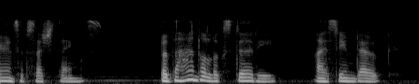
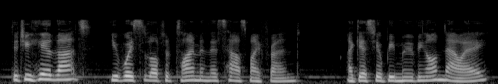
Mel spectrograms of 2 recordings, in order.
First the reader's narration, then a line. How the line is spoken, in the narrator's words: I then continued to laugh like a maniac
